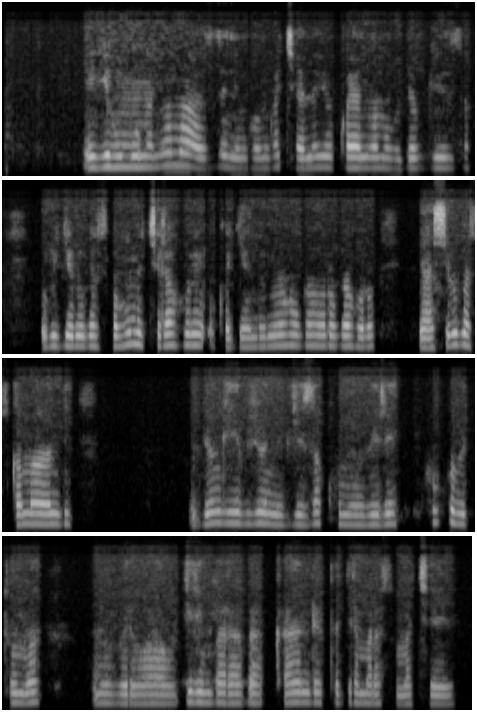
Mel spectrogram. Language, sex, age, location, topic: Kinyarwanda, female, 25-35, Kigali, health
